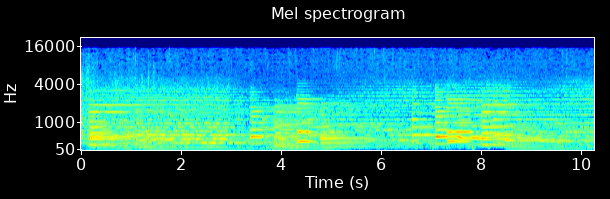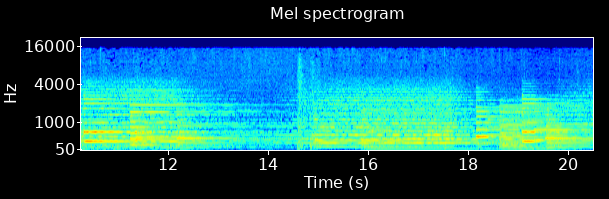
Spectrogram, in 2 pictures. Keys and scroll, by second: 3.7 ctrl+alt+Tab, 4.2 ctrl+alt+Tab, 4.6 ctrl+alt+KP_0, 5.7 b.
